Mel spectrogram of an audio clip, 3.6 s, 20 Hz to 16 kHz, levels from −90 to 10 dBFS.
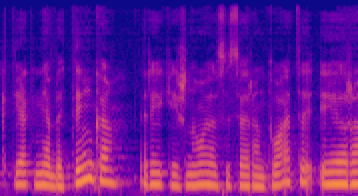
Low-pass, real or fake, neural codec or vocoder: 14.4 kHz; fake; autoencoder, 48 kHz, 128 numbers a frame, DAC-VAE, trained on Japanese speech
